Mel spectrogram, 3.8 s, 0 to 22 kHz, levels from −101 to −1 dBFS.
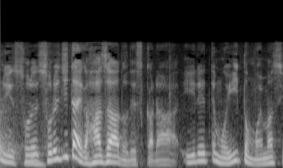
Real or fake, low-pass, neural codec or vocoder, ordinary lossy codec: real; none; none; none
